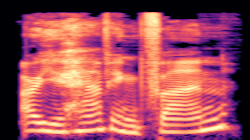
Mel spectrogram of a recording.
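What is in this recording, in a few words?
are you having fun, female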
